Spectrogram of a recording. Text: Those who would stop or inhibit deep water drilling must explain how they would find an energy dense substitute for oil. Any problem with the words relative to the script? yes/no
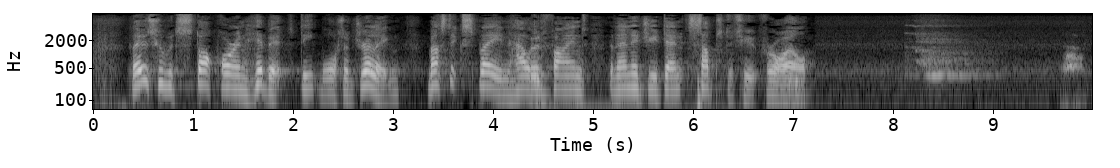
yes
